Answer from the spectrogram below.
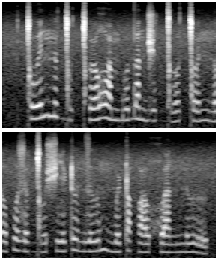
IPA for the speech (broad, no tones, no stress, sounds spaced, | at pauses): ǀ ʊ e̯ nː ɯ ɡ͡ǀ ʊ ǀʰ ɵ ʁʷ a m b ʊ d̪ a n d͡ʒ ʊ ɡ͡ǀ ɤ ǀ ɵ nː ɤ p o z ɵ ɡ͡ǀ o ʃ i ʈ ɯ n z ɯ mː ɯ ʈ ʊ qʷ ɤ o̯ χʷ a nː ɯ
